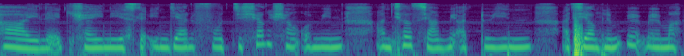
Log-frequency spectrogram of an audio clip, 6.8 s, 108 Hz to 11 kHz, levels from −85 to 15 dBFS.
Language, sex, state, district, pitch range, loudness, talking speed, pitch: Mizo, female, Mizoram, Aizawl, 225-235 Hz, -23 LUFS, 175 wpm, 225 Hz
